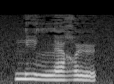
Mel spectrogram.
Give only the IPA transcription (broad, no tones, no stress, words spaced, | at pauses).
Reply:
nilːæʁø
